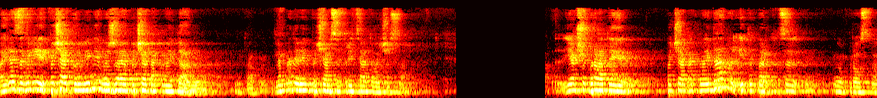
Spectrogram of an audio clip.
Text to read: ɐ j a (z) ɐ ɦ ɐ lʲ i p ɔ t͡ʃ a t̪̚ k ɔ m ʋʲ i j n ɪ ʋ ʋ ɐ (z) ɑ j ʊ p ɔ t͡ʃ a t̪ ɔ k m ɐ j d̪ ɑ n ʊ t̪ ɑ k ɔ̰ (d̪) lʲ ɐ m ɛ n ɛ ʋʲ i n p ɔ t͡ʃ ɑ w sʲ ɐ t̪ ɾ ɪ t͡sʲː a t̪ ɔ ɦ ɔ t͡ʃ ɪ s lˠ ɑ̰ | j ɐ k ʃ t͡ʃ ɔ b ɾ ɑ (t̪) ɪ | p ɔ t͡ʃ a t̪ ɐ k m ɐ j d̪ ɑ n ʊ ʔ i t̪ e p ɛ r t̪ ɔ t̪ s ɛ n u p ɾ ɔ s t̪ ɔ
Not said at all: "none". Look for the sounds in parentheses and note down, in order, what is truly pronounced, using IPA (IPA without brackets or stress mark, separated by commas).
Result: z, ʒ, d̪, t̪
